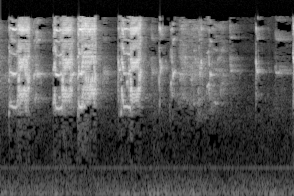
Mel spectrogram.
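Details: Lovebird calling a rival with ngetik ngekek: three strong shrill chatter bursts close together, then softer scratchy notes tailing off before a final sharp burst; faint electrical hum.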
